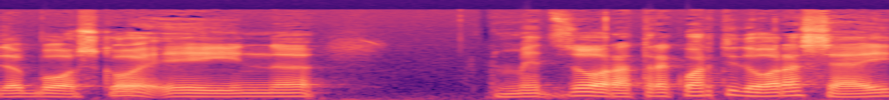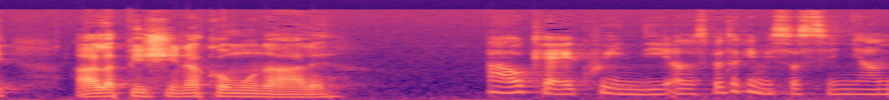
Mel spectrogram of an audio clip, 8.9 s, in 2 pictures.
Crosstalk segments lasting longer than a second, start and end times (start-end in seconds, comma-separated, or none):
none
